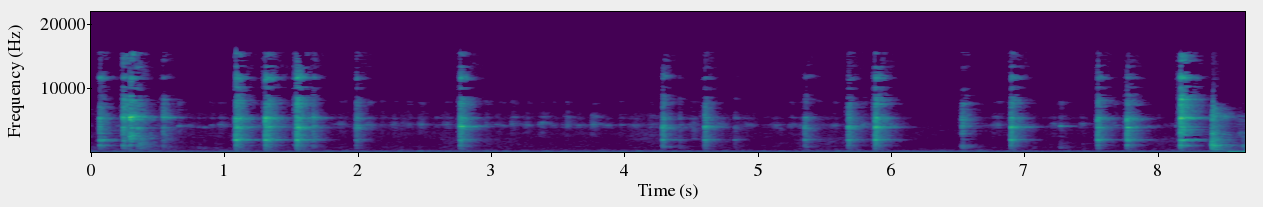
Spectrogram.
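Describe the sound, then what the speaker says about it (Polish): A utensil stirring a homemade winter face cream with castor oil in a glass container, giving sharp, irregular clinks and taps against the sides, close and fairly loud over a faint low hum. "Także muszę bardzo intensywnie w tej chwili mieszać."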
